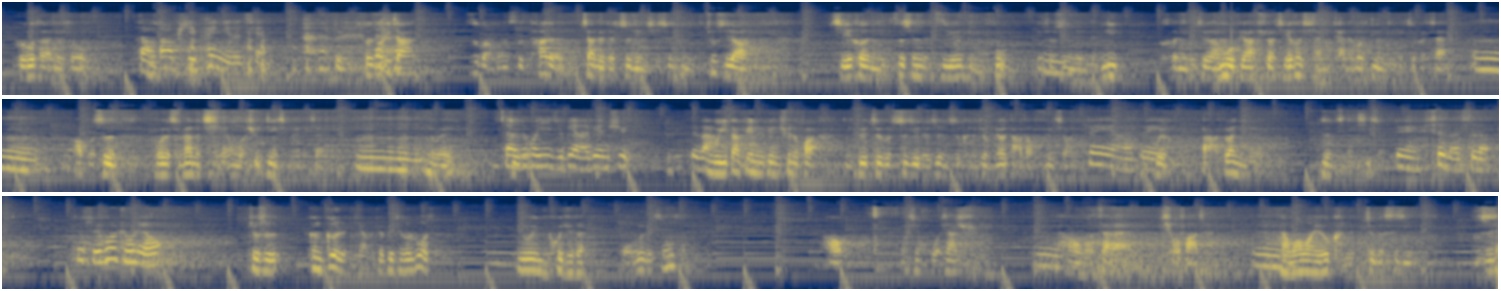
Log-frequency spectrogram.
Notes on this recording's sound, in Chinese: 这期节目因为是6月青训营课程结束后，直接在大课场地录制，因为会场过大导致收音效果不好。我们试图找了专业的外包工作室进行修音，也尝试通过AI翻译转文字，虽然真的尽力了，但效果都不尽人意。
